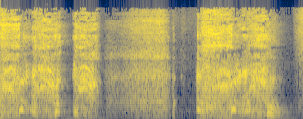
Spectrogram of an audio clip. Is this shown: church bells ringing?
no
